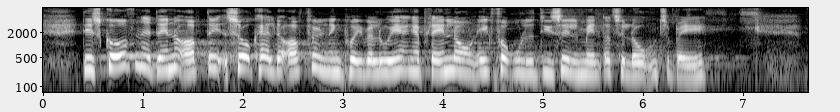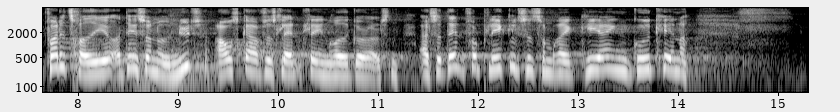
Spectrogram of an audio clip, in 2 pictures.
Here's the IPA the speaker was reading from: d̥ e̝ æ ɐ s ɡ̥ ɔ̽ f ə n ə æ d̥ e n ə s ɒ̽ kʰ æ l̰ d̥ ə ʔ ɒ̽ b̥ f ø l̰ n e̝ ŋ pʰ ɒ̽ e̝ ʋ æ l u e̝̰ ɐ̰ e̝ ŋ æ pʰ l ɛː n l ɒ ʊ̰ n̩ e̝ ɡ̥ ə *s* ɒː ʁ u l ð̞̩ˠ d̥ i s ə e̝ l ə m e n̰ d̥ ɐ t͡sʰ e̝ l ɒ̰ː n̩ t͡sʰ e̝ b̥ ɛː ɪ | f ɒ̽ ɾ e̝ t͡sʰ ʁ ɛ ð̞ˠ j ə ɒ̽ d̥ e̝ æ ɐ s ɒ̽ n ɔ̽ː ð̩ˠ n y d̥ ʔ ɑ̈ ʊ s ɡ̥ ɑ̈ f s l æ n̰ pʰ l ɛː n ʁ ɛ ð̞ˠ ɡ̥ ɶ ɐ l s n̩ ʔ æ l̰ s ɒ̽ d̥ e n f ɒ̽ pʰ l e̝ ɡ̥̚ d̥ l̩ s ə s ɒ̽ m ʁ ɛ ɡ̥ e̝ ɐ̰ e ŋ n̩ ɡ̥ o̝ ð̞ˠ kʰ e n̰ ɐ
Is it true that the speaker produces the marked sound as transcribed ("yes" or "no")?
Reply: no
